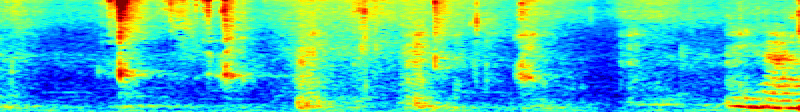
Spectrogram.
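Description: A crisp baked cheese stick being bitten and chewed, with about five sharp crunches spread over a couple of seconds.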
